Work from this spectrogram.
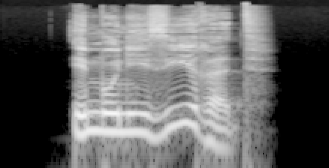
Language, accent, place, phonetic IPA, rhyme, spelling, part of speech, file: German, Germany, Berlin, [ɪmuniˈziːʁət], -iːʁət, immunisieret, verb, De-immunisieret.ogg
- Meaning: second-person plural subjunctive I of immunisieren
